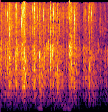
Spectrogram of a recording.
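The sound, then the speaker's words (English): Applause from a church audience during a worship service: a steady, dense wash of many hands clapping that fills the whole short stretch without a break. “So shall we give him a big round of applause?”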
